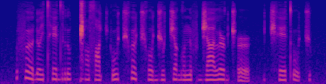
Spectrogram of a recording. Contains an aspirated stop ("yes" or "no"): yes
